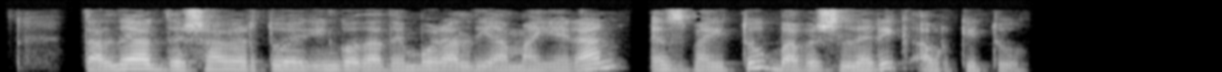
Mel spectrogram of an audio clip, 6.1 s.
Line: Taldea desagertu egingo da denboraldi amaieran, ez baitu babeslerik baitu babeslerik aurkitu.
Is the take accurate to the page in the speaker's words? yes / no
no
